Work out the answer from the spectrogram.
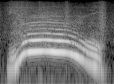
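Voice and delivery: high, loud drawn-out "woo"; one long, high-pitched holler; imitated grandson's whoop. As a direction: whoop like an excited little grandchild. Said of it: "As Callum would say".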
